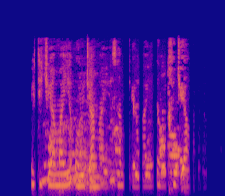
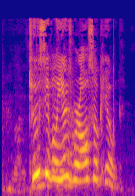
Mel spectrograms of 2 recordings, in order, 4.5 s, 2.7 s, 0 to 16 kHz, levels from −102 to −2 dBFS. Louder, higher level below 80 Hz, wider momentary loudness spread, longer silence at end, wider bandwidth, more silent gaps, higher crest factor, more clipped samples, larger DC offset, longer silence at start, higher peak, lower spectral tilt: second, -35 LUFS vs -15 LUFS; second, -82 dBFS vs -62 dBFS; second, 10 LU vs 18 LU; first, 0.7 s vs 0.45 s; second, 8 kHz vs 11.5 kHz; first, 2.50-2.57 s, 3.08-3.13 s vs none; about the same, 18 dB vs 16 dB; neither; neither; first, 0.65 s vs 0.15 s; second, -18 dBFS vs 0 dBFS; about the same, -2.5 dB/octave vs -3.5 dB/octave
